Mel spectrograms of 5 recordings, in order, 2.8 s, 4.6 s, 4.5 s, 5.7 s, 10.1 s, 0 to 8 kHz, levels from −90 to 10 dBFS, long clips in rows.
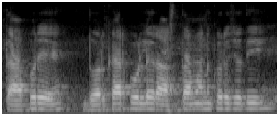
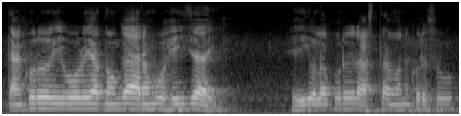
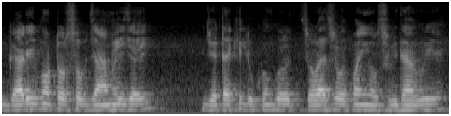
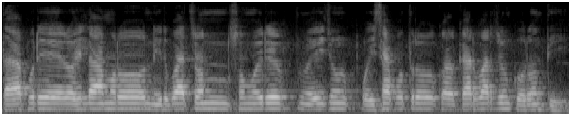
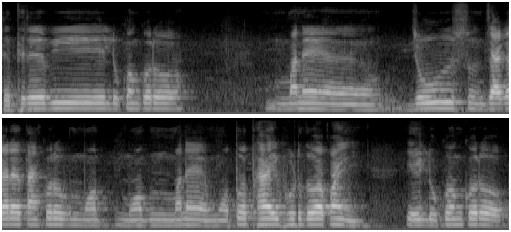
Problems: constant background noise, continuous background conversations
